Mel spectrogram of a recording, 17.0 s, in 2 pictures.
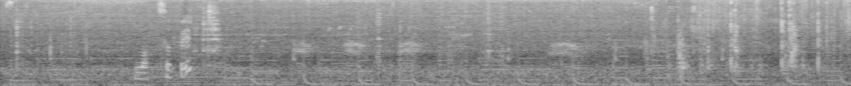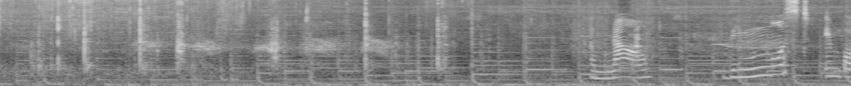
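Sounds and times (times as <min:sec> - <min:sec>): garlic sizzling in oil: 0:00.0 - 0:17.0
wooden spatula scraping a pot: 0:06.5 - 0:13.1.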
